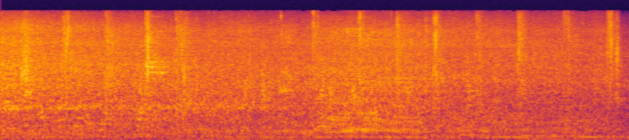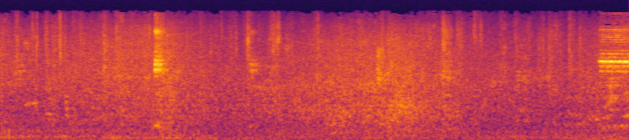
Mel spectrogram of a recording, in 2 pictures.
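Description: Footsteps walk over paving outdoors and slowly move away.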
